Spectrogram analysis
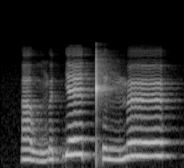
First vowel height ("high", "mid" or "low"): low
